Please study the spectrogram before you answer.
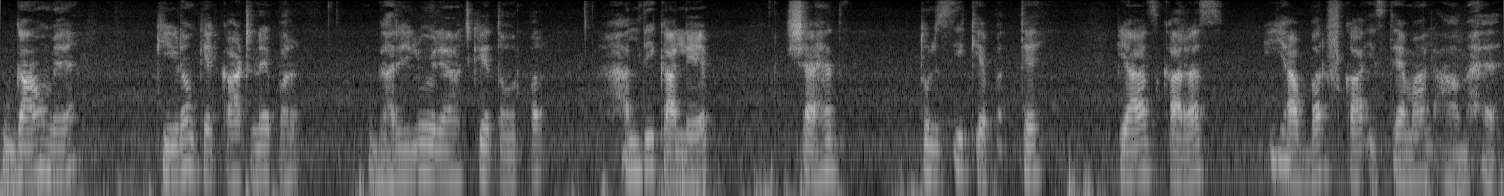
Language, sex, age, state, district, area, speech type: Urdu, male, 18-30, Delhi, North East Delhi, rural, spontaneous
